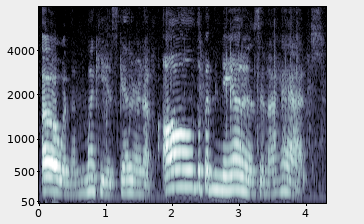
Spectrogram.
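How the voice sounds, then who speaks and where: A library storyteller, an older woman with a medium-pitched voice, reads a picture book aloud to young children at a moderate pace while seated by bookshelves indoors. She reads expressively, asks the children questions and reacts with animation. Slight background noise and a slightly distant mic are audible.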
